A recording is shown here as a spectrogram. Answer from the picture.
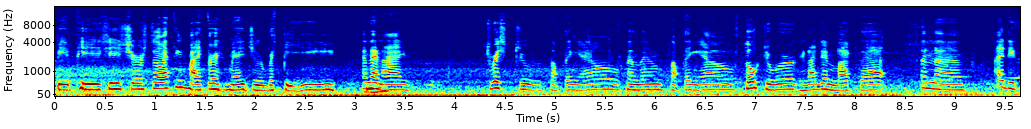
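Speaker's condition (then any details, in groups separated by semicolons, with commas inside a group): Profound deafness, genetic, profound; born hearing or hard of hearing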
